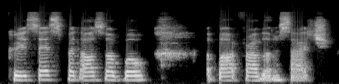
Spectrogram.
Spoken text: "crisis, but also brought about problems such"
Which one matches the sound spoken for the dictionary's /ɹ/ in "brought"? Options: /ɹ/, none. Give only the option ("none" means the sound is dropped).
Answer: none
